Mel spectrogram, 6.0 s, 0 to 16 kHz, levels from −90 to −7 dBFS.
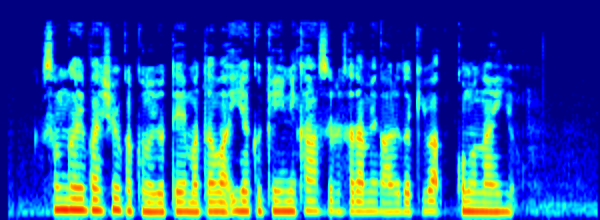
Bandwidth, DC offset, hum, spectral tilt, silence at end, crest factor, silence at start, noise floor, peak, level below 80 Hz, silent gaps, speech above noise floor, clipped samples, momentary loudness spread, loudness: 11 kHz; under 0.1%; none; -6 dB/octave; 0.9 s; 16 dB; 0.4 s; -59 dBFS; -10 dBFS; -70 dBFS; none; 33 dB; under 0.1%; 8 LU; -27 LUFS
